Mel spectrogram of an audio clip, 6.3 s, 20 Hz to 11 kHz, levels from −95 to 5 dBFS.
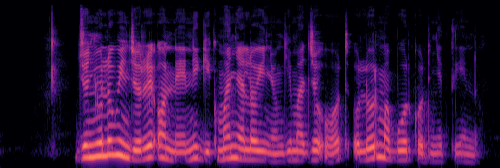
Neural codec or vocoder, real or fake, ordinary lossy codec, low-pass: none; real; none; 9.9 kHz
